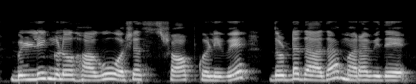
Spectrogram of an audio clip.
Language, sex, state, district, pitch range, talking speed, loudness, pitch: Kannada, female, Karnataka, Bangalore, 200-235 Hz, 115 wpm, -13 LUFS, 210 Hz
